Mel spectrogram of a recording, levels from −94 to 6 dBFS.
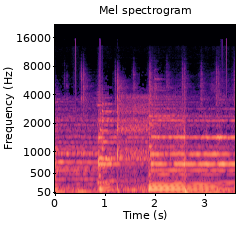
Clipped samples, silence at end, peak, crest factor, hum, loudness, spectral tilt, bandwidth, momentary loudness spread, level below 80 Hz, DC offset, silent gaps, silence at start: under 0.1%; 0 s; -2 dBFS; 16 dB; none; -17 LUFS; -7 dB/octave; 15.5 kHz; 10 LU; -28 dBFS; under 0.1%; none; 0 s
